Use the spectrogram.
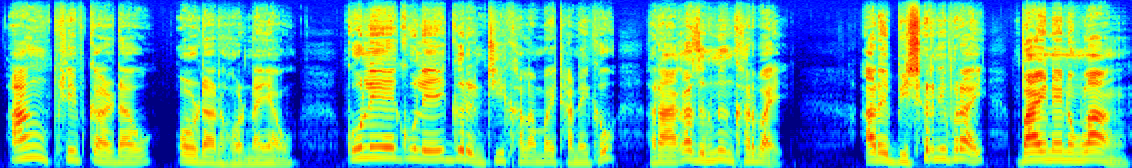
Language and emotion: Bodo, angry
